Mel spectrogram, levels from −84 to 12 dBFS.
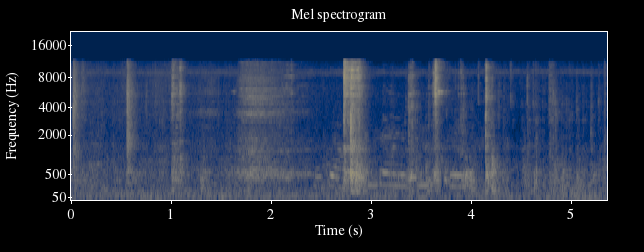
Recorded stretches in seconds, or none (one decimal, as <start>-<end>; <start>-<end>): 0.0-4.0; 5.0-5.4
